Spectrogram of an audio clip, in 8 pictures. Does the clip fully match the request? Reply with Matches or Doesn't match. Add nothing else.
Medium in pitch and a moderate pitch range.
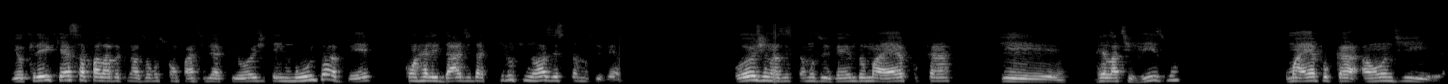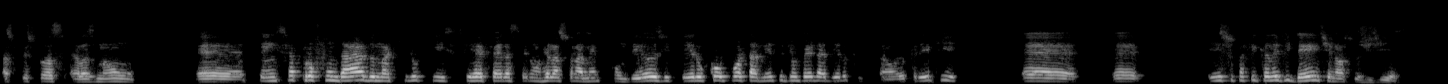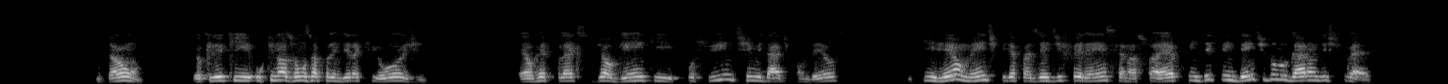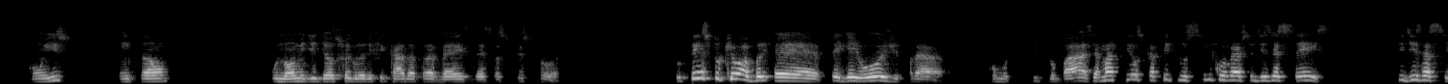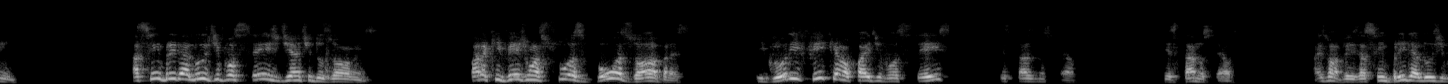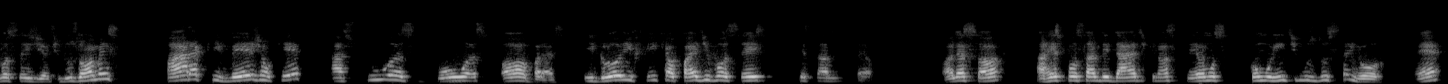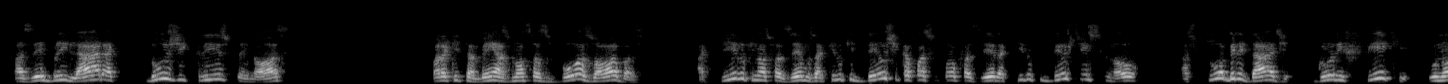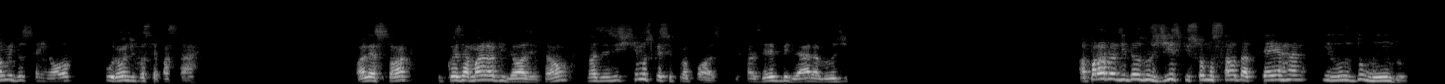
Matches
